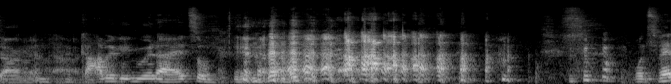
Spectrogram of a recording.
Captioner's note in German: lachen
